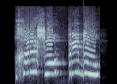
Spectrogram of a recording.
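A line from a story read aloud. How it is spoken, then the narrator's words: Squeak. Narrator (Russian): пискнула Липочка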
